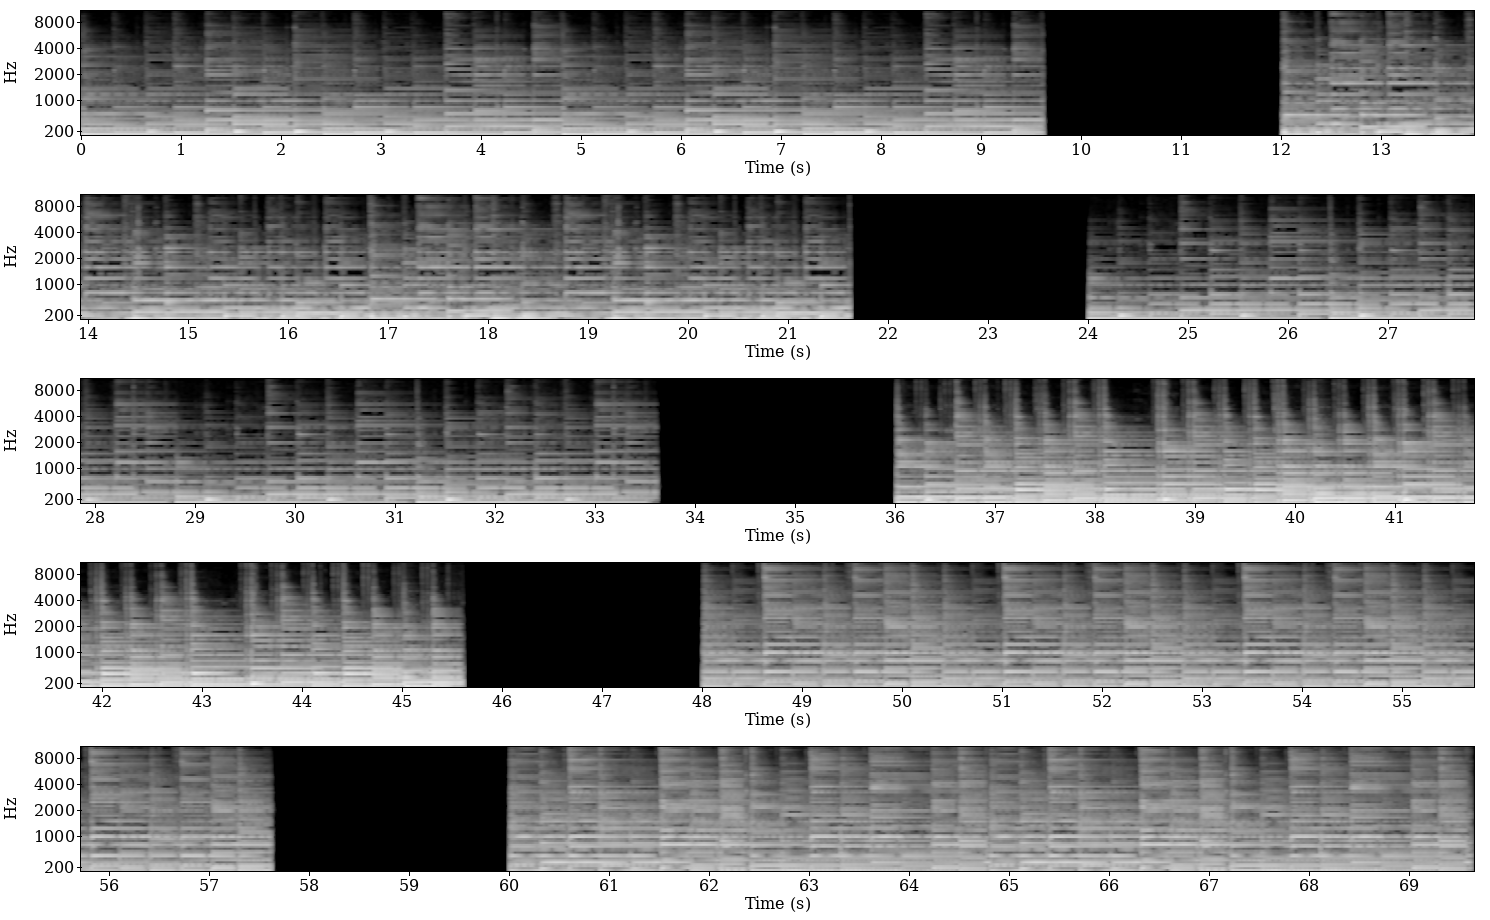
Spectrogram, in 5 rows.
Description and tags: acoustic picking guitar 100bpm key of C
free acoustic guitar loops.
acoustic, groovy, loops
